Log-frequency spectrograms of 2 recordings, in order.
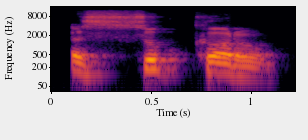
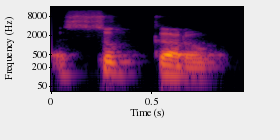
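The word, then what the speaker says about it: السكر: As-sukkaru, once again a sun letter. Seen as a sun letter. As-sukkaru.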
